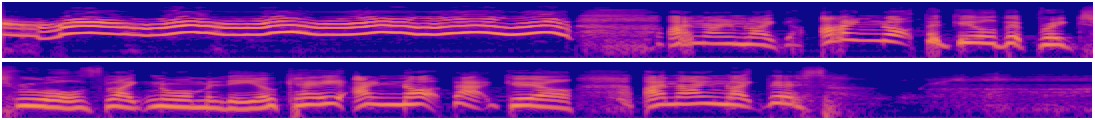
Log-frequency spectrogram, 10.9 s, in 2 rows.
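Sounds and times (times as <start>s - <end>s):
voice imitating wailing sirens: 0.0s - 2.8s
speech: 3.5s - 9.8s.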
